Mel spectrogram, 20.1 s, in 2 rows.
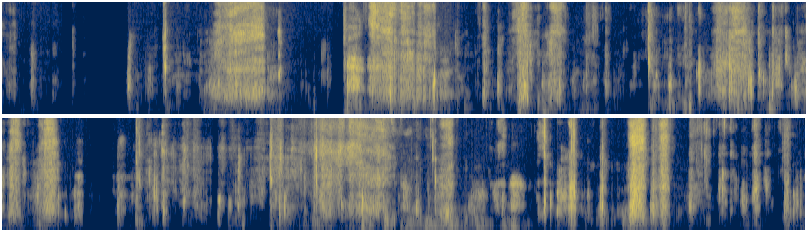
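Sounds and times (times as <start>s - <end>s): man chewing with wet smacking: 4.0s - 20.0s.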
